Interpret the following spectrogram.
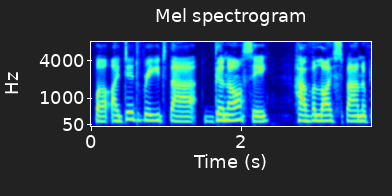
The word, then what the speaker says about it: Genasi: Is it a Genasi? Or a Genasi. It's a hard G. A Ganassi.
